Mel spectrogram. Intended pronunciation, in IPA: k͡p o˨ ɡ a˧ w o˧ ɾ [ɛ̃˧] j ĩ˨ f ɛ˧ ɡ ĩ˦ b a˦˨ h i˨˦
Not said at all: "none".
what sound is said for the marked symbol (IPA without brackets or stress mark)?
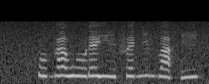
ɛ˧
